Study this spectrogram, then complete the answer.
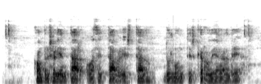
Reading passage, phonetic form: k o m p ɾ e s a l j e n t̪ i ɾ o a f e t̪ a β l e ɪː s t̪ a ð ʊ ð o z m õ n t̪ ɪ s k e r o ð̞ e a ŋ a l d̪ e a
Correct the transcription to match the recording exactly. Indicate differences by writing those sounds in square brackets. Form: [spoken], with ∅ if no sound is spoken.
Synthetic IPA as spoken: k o m p ɾ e s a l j e n t̪ [a] ɾ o a [θ] e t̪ a β l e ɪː s t̪ a ð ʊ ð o z m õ n t̪ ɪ s k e r o ð̞ e a ŋ a l d̪ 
